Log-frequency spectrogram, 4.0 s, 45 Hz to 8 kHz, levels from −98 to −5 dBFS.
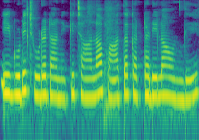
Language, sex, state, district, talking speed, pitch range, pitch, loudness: Telugu, female, Andhra Pradesh, Sri Satya Sai, 105 wpm, 220-250 Hz, 235 Hz, -14 LUFS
